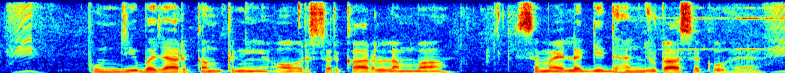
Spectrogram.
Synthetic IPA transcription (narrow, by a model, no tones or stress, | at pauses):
pʊ̃ɲd͡ʒibɐd͡ʒaːɾkɐ̃mpniɔːɾsɐɾkaːɾlɐ̃mba | sɐməjlɐɡid̪ʱɐnd͡ʒʊʈaːsɐkoɦɛ̰ː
